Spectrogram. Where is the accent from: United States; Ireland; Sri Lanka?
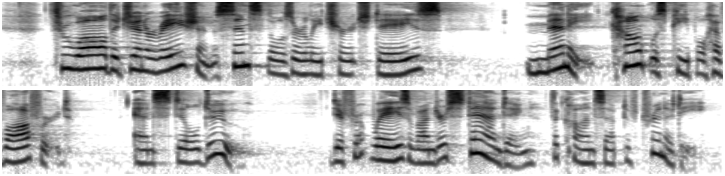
Ireland; Waterford, Munster; Many years ago, growing up in Waterford, I had the somewhat unusual privilege of being part of two church communities.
